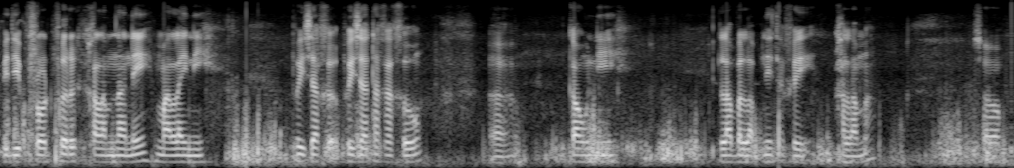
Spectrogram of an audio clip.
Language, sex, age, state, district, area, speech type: Bodo, male, 18-30, Assam, Udalguri, urban, spontaneous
